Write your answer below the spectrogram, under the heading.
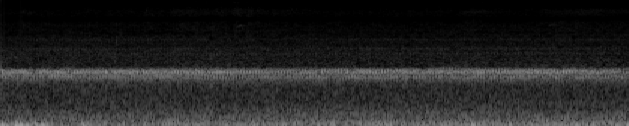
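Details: Frogs calling at a pond during mating season, heard up close by someone waiting nearby after work: an unbroken, steady high trilling chorus that holds one pitch throughout, over a low rumbling of wind or handling noise.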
